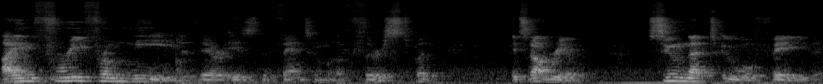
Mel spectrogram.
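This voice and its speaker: In a heavily reverberant, distant recording with faint noise, a man acts out an aloof post-human warrior for a sci-fi audio drama. He is coldly intense and deliberate, with halting phrases that range widely in pitch. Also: animated. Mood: detached, resigned.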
